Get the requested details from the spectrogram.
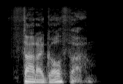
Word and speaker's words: Zaragoza: This story of spiritual shenanigans begins in September of 1934 in a city in Spain called, and I've been waiting a long time to be able to say this properly, Zaragoza. – Right, with the Castilian Spanish that's spelled with two Z's.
